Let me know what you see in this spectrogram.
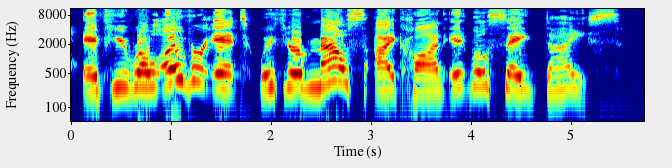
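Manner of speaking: forceful, very loud, aggressive, high-pitched insistent voice. Explaining to another player where to click on screen: aggressive. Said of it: "Why are you being so aggressive?".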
